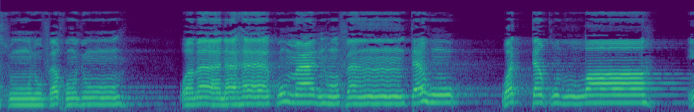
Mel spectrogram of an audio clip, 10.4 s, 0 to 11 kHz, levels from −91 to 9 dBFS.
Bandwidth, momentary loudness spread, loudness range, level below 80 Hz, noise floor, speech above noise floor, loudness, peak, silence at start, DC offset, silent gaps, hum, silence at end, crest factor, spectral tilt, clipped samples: 8.4 kHz; 9 LU; 4 LU; -66 dBFS; -53 dBFS; 31 dB; -21 LUFS; -4 dBFS; 0 s; under 0.1%; none; none; 0 s; 18 dB; -5 dB/octave; under 0.1%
